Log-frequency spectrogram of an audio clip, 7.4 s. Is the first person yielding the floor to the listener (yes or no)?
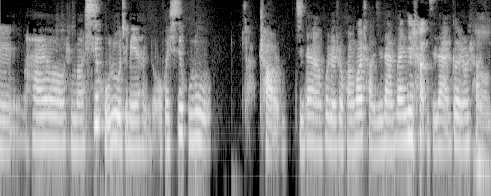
yes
